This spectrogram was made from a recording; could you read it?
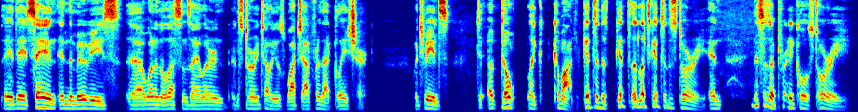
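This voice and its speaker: A man hosting a podcast, asking questions in a loose, halting way with many fillers. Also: on the low side, creaky, darkish tone, no room sound. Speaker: podcast host. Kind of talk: interview questions.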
